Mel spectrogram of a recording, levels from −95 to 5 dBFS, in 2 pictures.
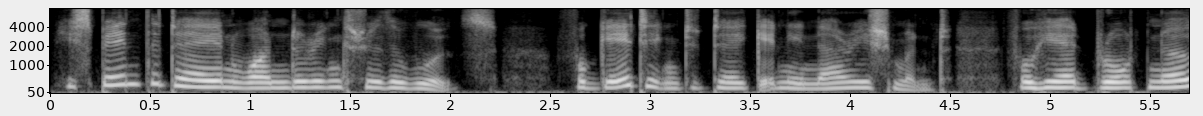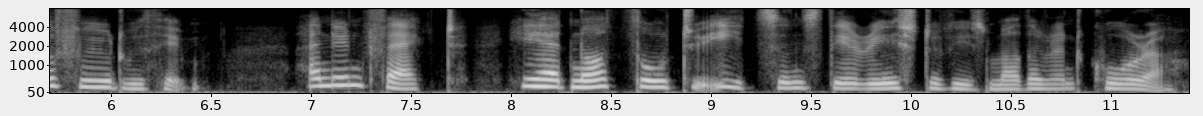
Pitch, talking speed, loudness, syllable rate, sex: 200 Hz, 205 wpm, -18 LUFS, 4.9 syllables/s, female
